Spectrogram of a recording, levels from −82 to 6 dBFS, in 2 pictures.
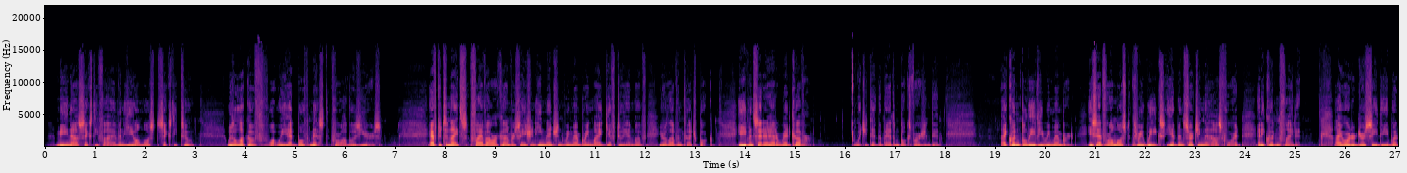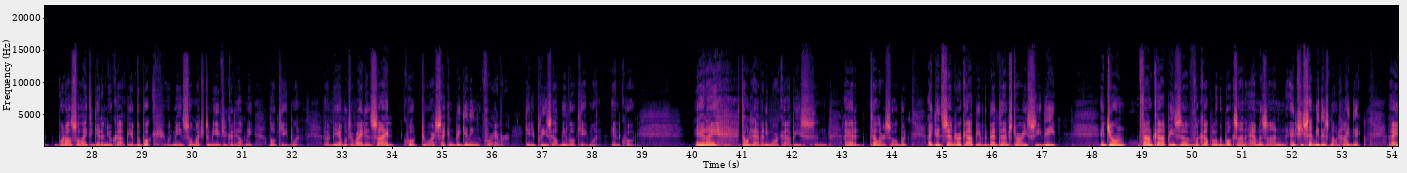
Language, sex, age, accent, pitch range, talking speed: English, male, 60-79, American, 80-105 Hz, 195 wpm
